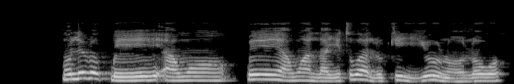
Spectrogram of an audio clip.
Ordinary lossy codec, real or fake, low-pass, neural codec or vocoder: MP3, 48 kbps; real; 7.2 kHz; none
